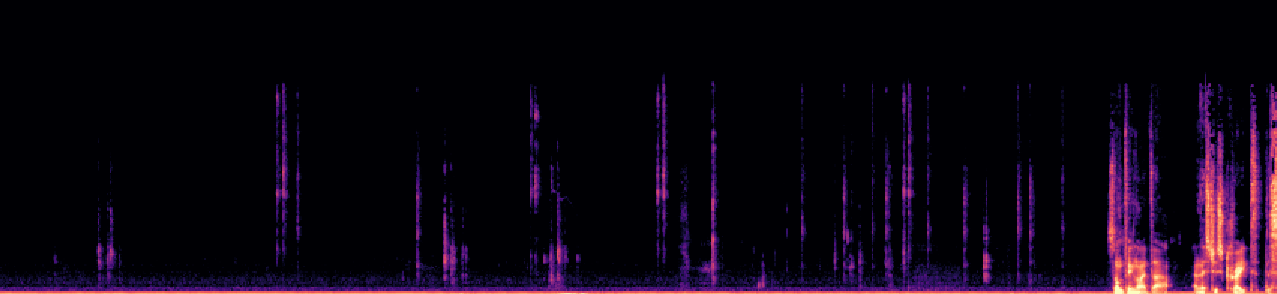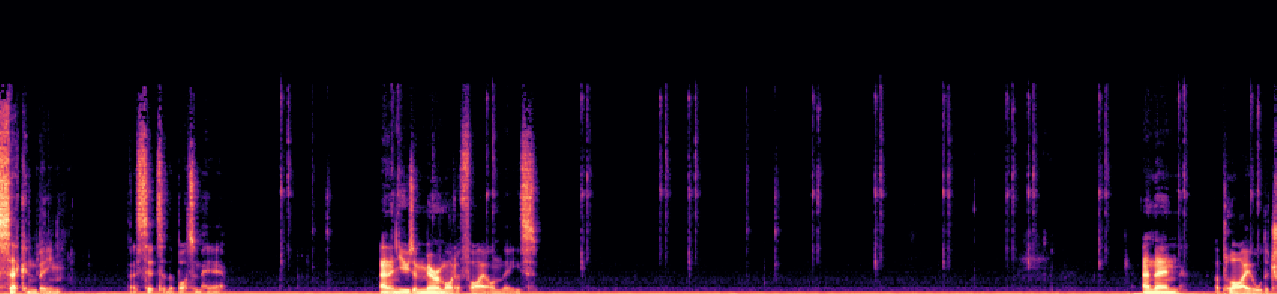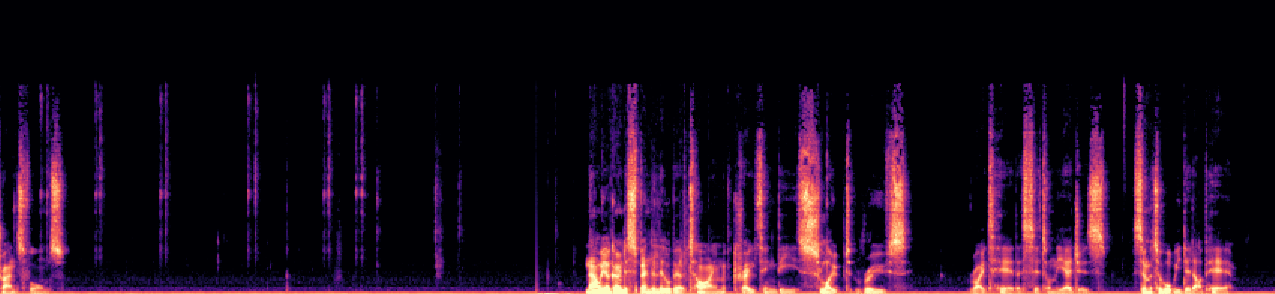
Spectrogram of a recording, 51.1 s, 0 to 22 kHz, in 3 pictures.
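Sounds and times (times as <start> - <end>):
steady low hum: 0.0 - 51.0
keyboard and mouse clicks: 1.3 - 1.7, 7.1 - 7.8, 8.8 - 12.5, 20.8 - 21.5, 37.0 - 39.2.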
